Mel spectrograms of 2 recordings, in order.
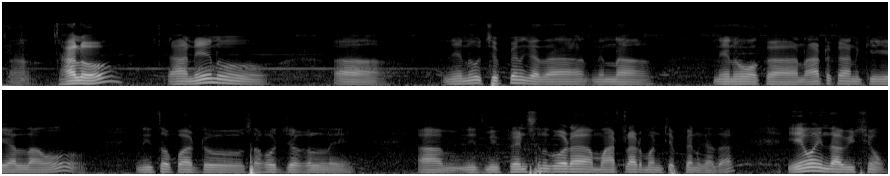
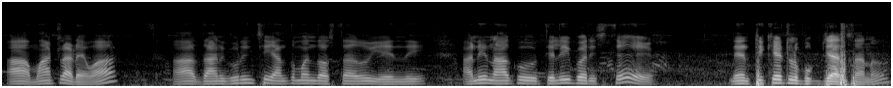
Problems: constant background noise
